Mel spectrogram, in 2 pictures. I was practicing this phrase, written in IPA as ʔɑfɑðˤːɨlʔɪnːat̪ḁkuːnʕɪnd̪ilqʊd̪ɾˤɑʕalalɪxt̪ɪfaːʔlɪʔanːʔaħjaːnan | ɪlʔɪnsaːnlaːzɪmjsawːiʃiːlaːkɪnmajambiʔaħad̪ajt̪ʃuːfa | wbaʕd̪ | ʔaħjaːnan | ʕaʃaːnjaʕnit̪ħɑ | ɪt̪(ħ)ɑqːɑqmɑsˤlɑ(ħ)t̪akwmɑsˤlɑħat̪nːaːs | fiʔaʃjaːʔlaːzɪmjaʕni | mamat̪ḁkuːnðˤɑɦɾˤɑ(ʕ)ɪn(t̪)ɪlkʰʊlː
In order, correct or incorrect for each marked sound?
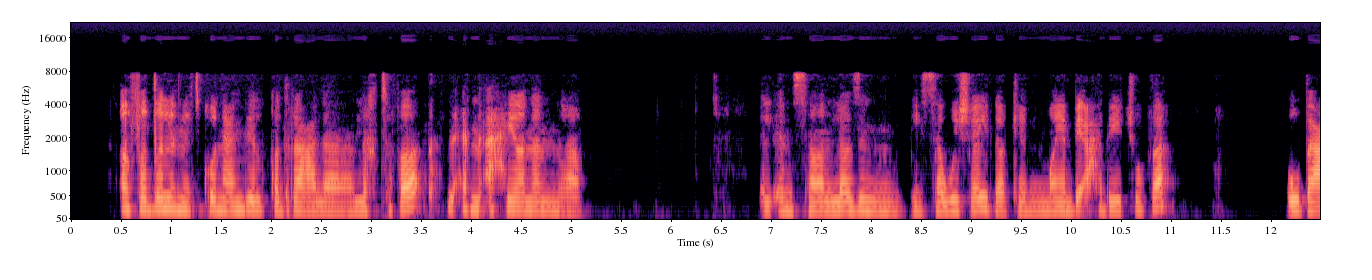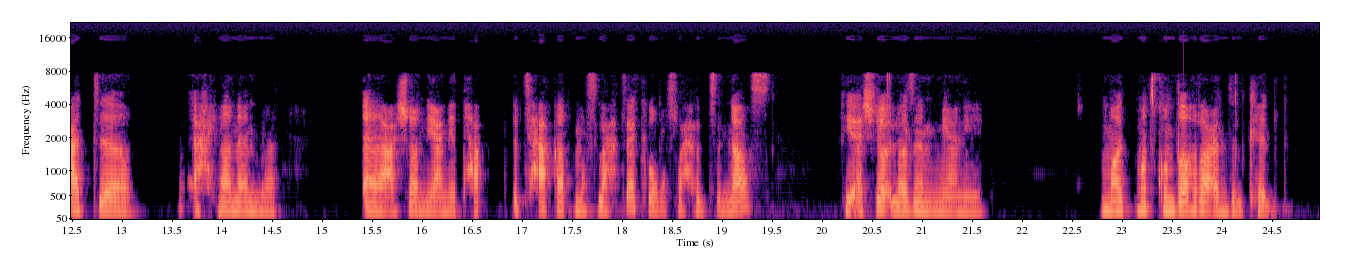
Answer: correct, correct, correct, incorrect

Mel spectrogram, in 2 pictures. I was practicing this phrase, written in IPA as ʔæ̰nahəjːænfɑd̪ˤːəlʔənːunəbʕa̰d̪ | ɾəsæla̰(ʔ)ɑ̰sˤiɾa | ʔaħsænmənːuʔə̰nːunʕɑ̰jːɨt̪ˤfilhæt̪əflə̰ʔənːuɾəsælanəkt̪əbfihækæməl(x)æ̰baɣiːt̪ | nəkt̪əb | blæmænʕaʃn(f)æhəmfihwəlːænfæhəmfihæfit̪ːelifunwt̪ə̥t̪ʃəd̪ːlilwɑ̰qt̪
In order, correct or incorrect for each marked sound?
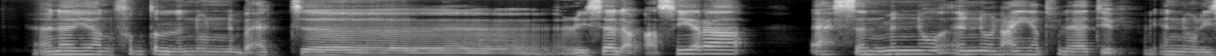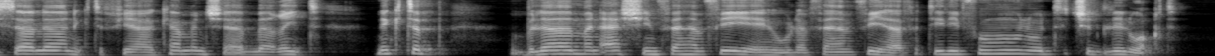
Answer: incorrect, incorrect, correct

